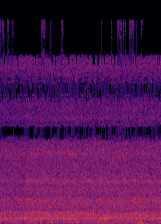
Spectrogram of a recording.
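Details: Shark Lift Away Deluxe vacuum, reassembled after its very dirty filter was cleaned to fix lost suction and a loud sustained shhh sound: a steady, even rushing whir with no rattles or choking; normal running.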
